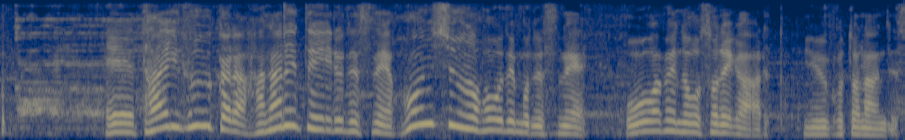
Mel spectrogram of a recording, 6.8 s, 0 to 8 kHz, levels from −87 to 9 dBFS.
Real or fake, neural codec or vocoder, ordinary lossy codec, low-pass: fake; vocoder, 22.05 kHz, 80 mel bands, HiFi-GAN; none; 7.2 kHz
